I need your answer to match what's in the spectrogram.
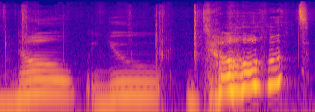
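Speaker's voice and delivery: slow no, breaking into laughter; laughing refusal. Pretend. Reader playing a Virgo, laughing as she refuses. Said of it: "And you're just like".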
